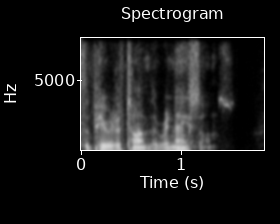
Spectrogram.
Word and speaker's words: Renaissance: And I said, "Oh, you mean the Renaissance?" They go like, "Why did you say why do you say it like that?" I said, "It's the Renaissance." I said, "If it's a French word, come on."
